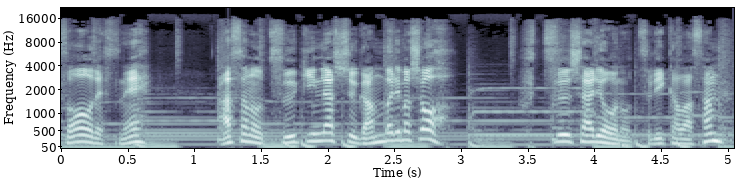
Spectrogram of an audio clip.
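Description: Brief: male actor for an excitable, gossipy hand strap in comic radio drama; high voice, swooping intonation. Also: moderate pace, music in the background. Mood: polite, cheerful. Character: friendly chatty male train hand strap, excitable senior colleague.

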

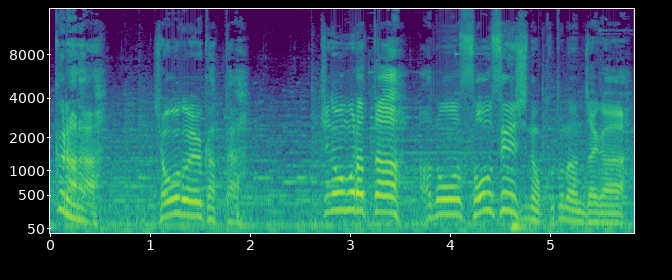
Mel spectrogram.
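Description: A man playing an excitable, earnest character posing as an old man in a radio drama, with a gravelly voice and eager manner. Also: high-pitched, fairly quick, faint music behind.

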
